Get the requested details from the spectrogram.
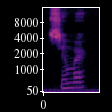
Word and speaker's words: Schumer: Schumer? – Yeah, that's how you say her name.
